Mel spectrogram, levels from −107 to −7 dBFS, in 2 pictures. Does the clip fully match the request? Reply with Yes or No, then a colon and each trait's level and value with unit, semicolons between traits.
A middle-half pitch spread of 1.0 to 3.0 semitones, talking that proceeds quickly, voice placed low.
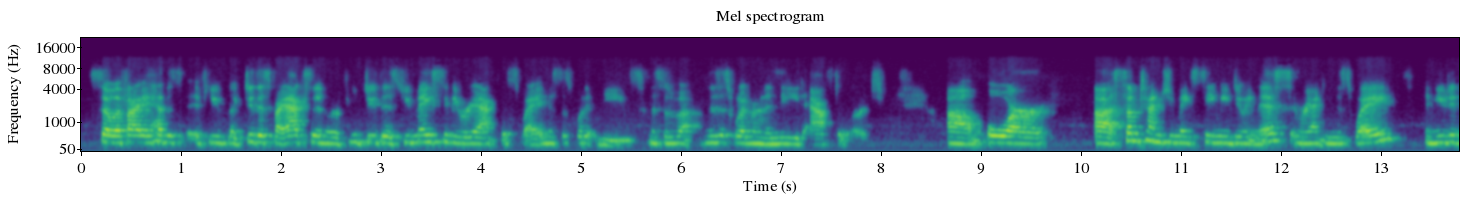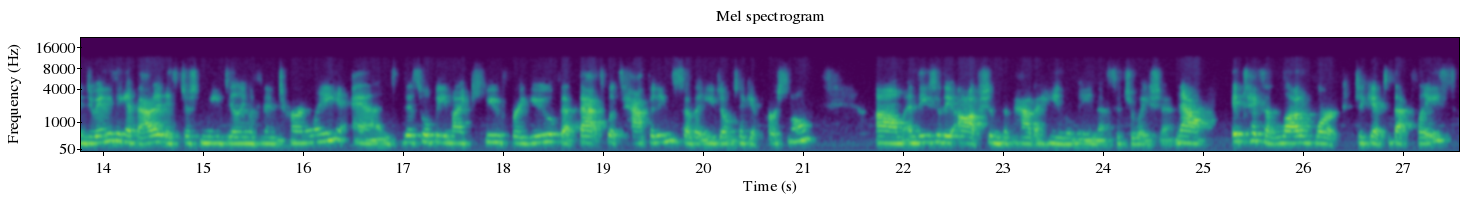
No: narrow, 2.5 semitones; fast, 250 wpm; high, 205 Hz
